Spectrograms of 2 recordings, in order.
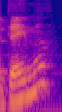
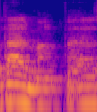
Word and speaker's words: Dalma: across the pond over in Austria, we've got Eduardo Damer from. I'm going to completely mispronounce this, but I'm going to go for it again. Eduardo Damer from Q Perio. Yeah, it's Eduardo Dalma, so that's fine.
